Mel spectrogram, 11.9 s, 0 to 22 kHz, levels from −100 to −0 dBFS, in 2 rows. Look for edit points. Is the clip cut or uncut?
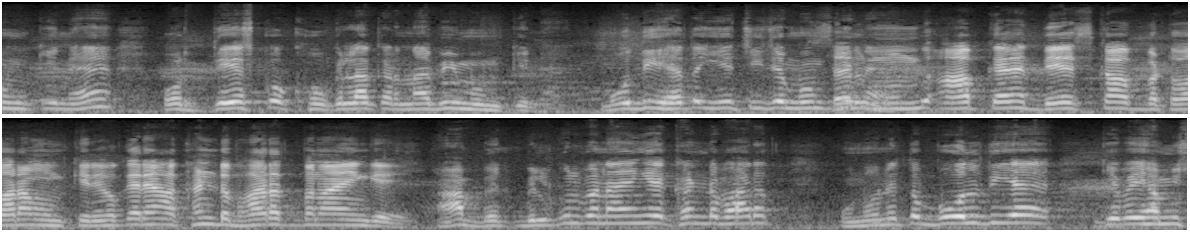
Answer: uncut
